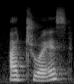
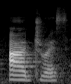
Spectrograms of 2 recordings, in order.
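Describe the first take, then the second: First: The stress is on the second syllable. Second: The stress is on the first syllable. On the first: It is used as a verb. "con el énfasis en la segunda sílaba" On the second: It is used as a noun. "utilizada esta palabra como un sustantivo sería address"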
